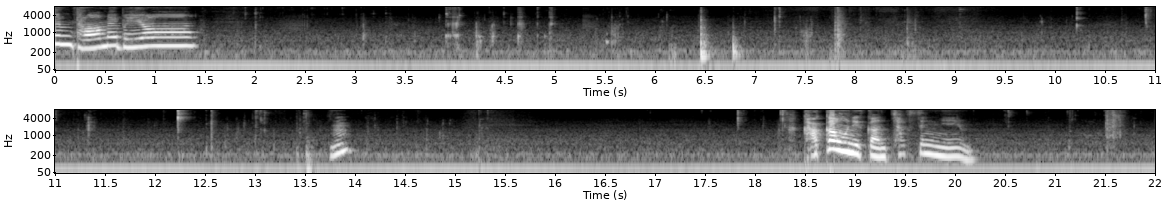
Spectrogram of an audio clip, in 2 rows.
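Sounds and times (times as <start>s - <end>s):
steady low hum: 0.0s - 22.0s
person chewing food: 1.8s - 7.7s, 9.8s - 15.4s, 20.4s - 22.0s.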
